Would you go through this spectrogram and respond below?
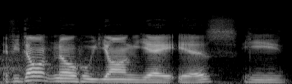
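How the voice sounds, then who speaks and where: A man's voice: medium pitch, slow, a bit bright, slight background noise. A man hosting a video review show, giving conversational commentary in an earnest, emphatic and enthusiastic manner. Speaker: host of game movie review show.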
